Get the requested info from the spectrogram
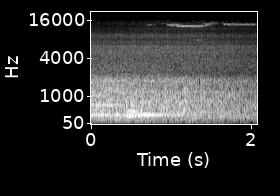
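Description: Outdoor street traffic noise: a steady wash of noise with a faint steady hum, gradually fading out.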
